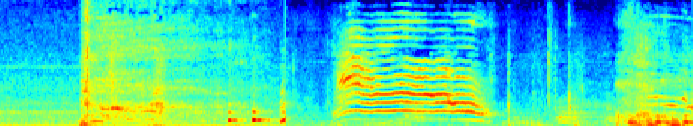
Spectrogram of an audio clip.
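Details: Kitten meowing: one drawn-out, wavering, harmonic-rich meow lasting about a second mid-recording, with a person talking before and after and some rustling and thumps.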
